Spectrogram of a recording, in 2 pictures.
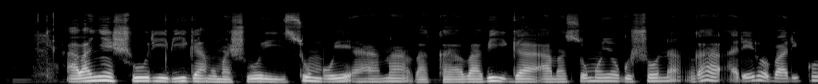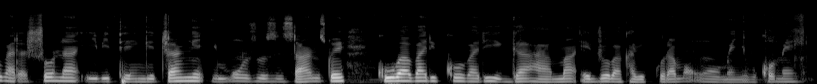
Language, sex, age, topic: Rundi, male, 18-24, education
